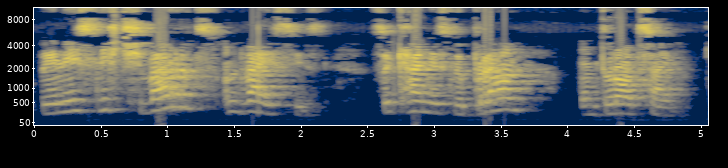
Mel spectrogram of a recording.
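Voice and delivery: calling out. Acted. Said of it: "ruft er laut in den Saal".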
